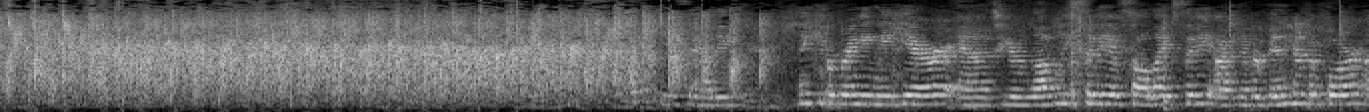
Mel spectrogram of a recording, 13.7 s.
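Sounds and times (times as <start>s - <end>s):
audience applause welcoming a guest speaker in Salt Lake City: 0.0s - 7.8s
speech: 8.2s - 13.6s.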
